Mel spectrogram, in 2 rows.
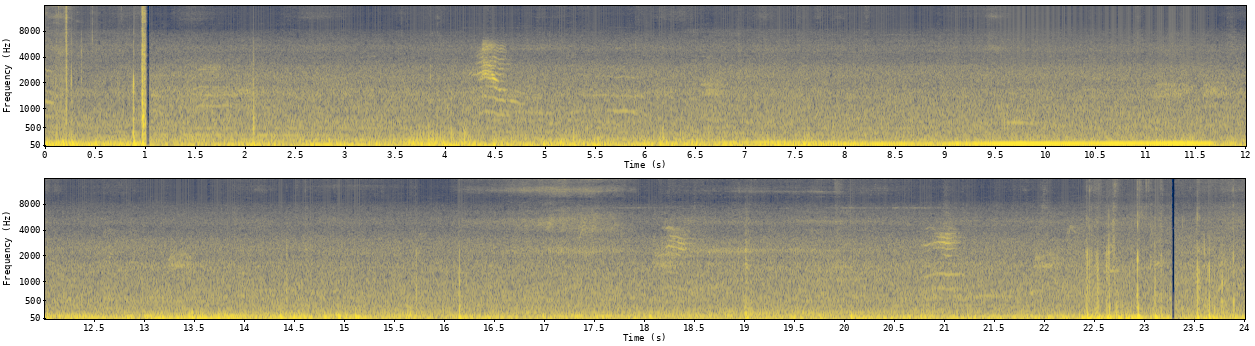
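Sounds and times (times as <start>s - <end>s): steady low rumble: 0.0s - 24.0s
cat meowing: 4.2s - 6.1s, 18.1s - 18.7s, 20.8s - 21.2s.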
